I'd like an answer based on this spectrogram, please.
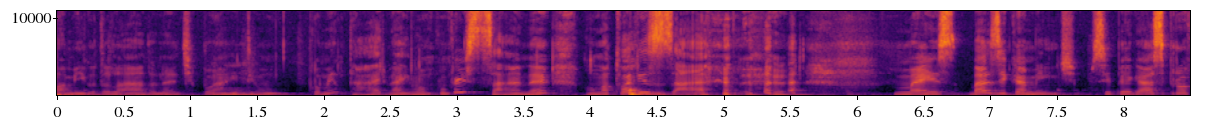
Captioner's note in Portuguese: risadas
